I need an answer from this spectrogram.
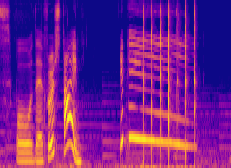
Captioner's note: clapping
